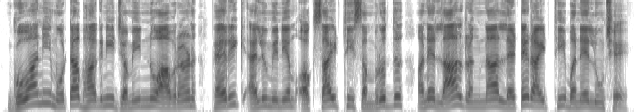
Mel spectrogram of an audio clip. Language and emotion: Gujarati, neutral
